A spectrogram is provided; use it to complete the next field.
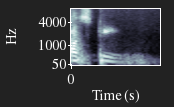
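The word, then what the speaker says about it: austere: अच्छा, ऑस्टी, इसको बोलते हैं ऑस्टी, आर ही साइलेंट रहेगा, ऑस्टी।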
